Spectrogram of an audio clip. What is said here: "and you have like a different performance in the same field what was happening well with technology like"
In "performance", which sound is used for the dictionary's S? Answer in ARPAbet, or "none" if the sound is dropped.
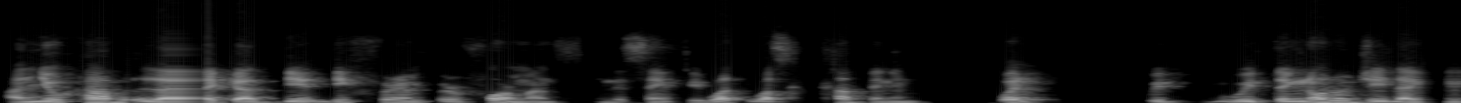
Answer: S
